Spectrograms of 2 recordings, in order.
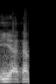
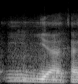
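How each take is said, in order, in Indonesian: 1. Bunyi y-nya pendek dan tunggal. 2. Bunyi y-nya ditahan dan dobel.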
